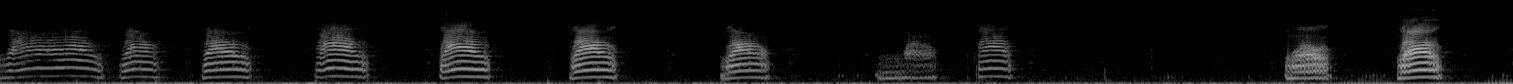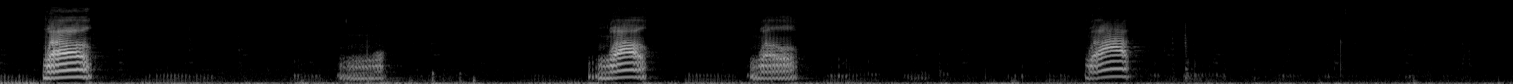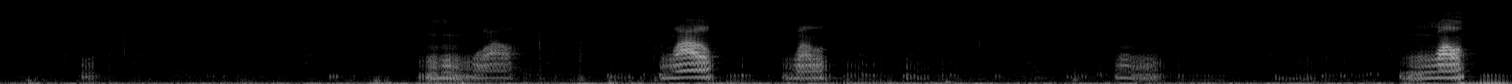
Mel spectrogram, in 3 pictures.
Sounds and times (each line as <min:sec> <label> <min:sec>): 0:00.0 meow 0:02.6
0:03.2 meow 0:03.8
0:04.4 meow 0:05.0
0:05.7 meow 0:06.3
0:07.2 meow 0:07.8
0:08.6 Cats purr 0:10.2
0:08.9 meow 0:10.2
0:12.8 Cats purr 0:28.4
0:14.0 meow 0:14.5
0:15.6 meow 0:16.1
0:21.1 meow 0:21.7
0:26.0 meow 0:26.5
0:31.0 Cats purr 0:31.6
0:32.4 Cats purr 0:45.3
0:36.9 meow 0:37.4
0:44.5 meow 0:45.0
